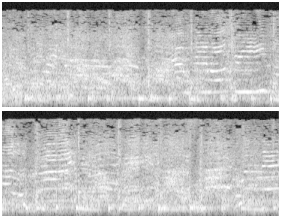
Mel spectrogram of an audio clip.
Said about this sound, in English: I hear that chant.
